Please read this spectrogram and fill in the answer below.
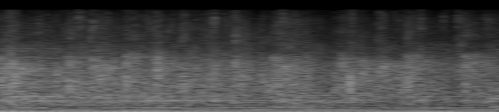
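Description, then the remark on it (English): An audience claps steadily throughout, a dense wash of many hands with no clear rhythm, held at an even level over a low sustained hum. “Can we clap and, and celebrate what's happening?”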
